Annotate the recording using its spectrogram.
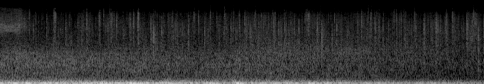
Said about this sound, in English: So the familiar crackle of the Stats Furnace has returned to the Watford Gap.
